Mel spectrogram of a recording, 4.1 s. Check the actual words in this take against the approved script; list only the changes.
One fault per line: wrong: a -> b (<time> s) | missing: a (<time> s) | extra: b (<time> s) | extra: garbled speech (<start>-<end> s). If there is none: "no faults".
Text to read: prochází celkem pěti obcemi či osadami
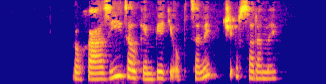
no faults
